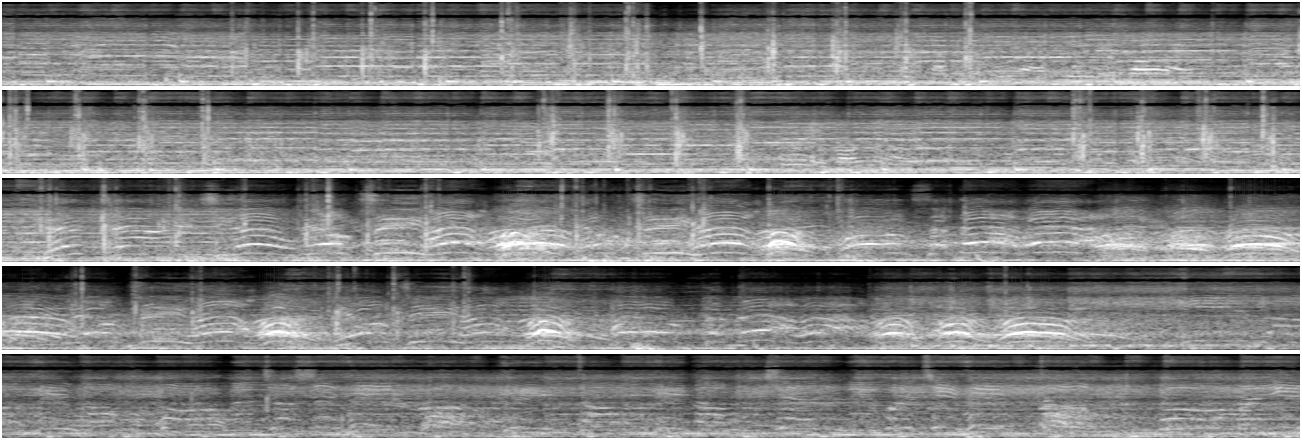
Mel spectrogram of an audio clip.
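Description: Cheer music over stadium loudspeakers with a heavy beat. About halfway through, loud repeated chanted calls and clapping come in over it for some ten seconds. After that the bass drops away and lighter music carries on.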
